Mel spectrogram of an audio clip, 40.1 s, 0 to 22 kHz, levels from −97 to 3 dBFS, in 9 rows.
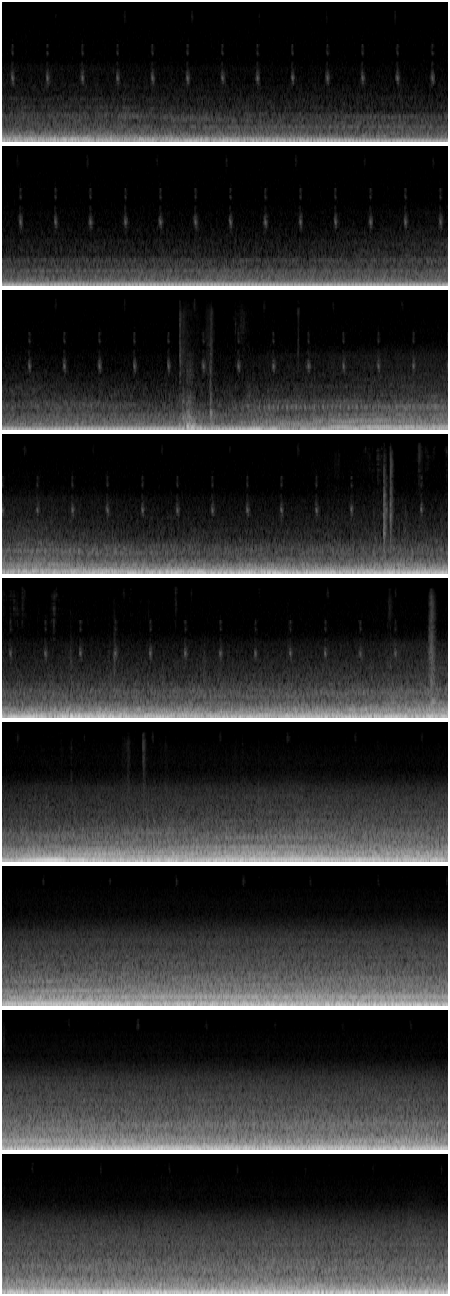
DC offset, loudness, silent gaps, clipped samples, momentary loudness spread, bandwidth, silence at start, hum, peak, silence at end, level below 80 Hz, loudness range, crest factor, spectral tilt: under 0.1%; -30 LUFS; none; under 0.1%; 15 LU; 3.2 kHz; 0 s; none; -10 dBFS; 0 s; -28 dBFS; 14 LU; 16 dB; -11 dB/octave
